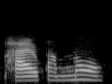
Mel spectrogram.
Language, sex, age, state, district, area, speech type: Assamese, female, 30-45, Assam, Sivasagar, rural, conversation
